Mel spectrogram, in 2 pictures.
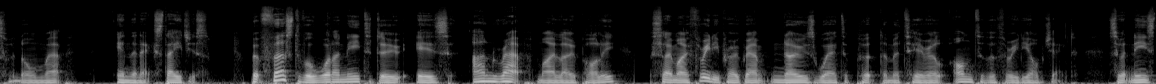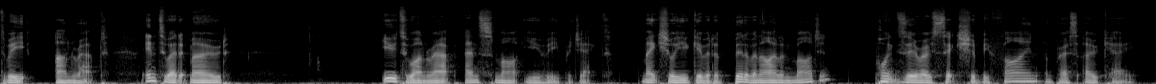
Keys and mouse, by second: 13.2 Tab, 14.9 u.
